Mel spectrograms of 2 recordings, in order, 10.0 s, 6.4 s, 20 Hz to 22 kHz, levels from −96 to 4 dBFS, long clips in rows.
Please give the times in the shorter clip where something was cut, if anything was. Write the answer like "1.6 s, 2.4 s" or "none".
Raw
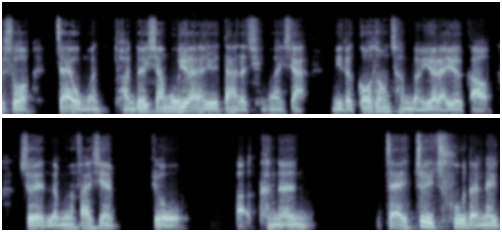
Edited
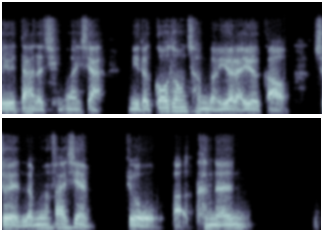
4.8 s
